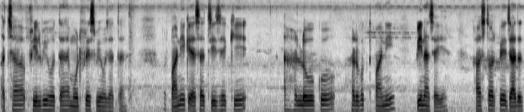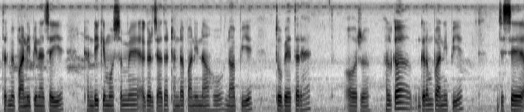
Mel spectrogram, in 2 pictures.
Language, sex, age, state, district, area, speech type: Hindi, male, 18-30, Bihar, Muzaffarpur, urban, spontaneous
